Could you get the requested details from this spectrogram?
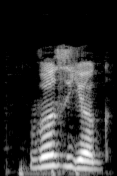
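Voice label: "вӧзйӧг", Komi, female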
